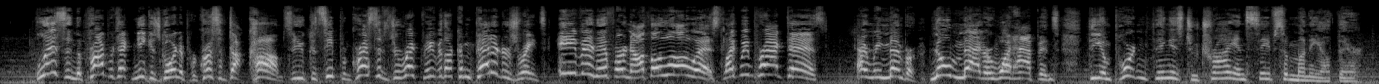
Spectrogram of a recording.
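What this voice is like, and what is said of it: Coach giving a pep talk voice. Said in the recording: “my impression of a coach giving the ultimate pep talk”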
